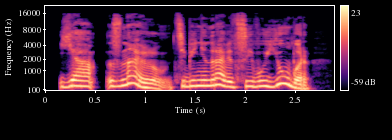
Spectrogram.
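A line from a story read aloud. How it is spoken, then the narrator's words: Irritated. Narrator (Russian): раздраженно говорит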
